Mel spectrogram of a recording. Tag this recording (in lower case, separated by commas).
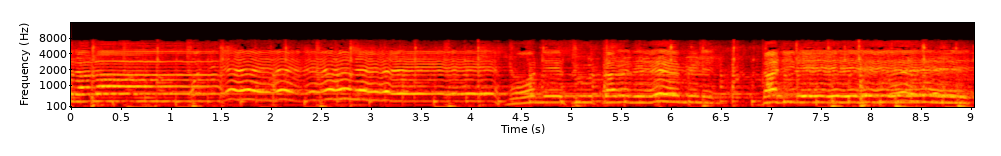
folk music, music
